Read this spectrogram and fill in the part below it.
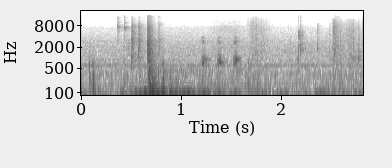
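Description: Minecraft chickens cluck in short, scattered bursts, close by, mixed with a few soft clicks and rustles.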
